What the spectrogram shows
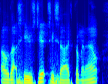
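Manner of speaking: usual speaking voice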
